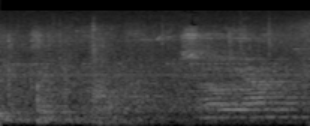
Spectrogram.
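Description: Hoofbeats of a group of horses moving on the dirt footing of an indoor riding arena, opening with a sharp thump, with a voice calling in the second half.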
